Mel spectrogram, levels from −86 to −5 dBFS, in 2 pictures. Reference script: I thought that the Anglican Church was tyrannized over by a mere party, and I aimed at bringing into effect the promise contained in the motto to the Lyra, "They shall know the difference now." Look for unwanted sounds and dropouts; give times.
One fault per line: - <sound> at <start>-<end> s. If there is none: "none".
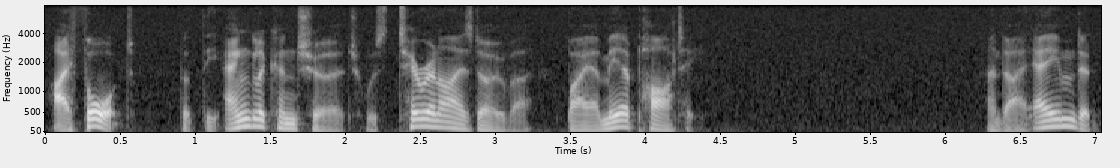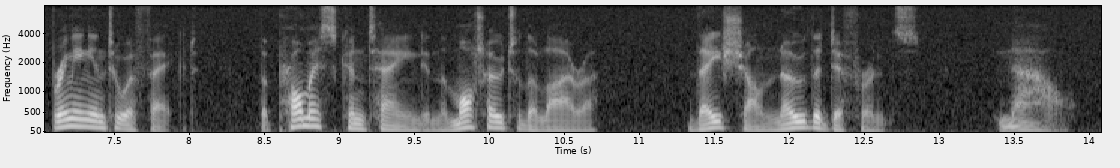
none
